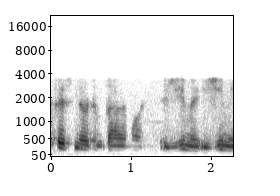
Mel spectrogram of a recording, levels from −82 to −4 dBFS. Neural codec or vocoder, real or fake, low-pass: none; real; 7.2 kHz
